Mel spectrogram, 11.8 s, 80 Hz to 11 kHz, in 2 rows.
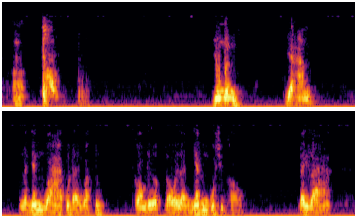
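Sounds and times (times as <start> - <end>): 
person clearing throat: 0.1 - 1.4
person coughing: 0.2 - 1.0
speech: 3.5 - 4.0, 4.7 - 5.3, 6.2 - 10.0, 10.8 - 11.5.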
